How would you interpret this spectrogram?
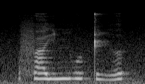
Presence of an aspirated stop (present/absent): absent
